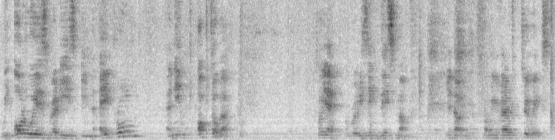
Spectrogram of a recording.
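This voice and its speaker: In a big conference hall, a man with a French accent and a highish voice speaks at normal speed. This animated conference speaker frequently checks that the audience follows and agrees with him. The distant, roomy recording has a little hiss or hum.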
